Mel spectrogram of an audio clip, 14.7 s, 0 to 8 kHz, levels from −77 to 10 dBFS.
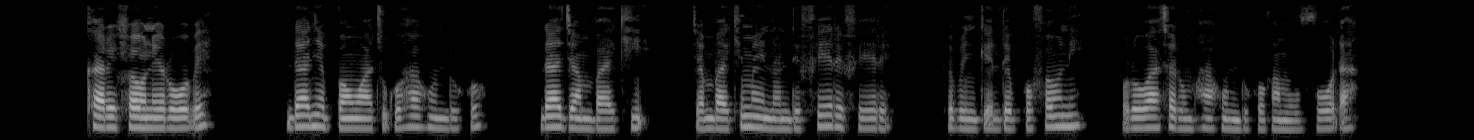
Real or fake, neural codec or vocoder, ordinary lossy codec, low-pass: real; none; MP3, 32 kbps; 7.2 kHz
